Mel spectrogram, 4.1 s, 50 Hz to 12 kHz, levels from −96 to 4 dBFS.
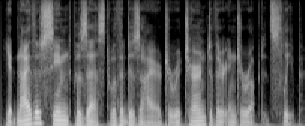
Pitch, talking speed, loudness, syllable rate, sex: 90 Hz, 190 wpm, -20 LUFS, 5.8 syllables/s, male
